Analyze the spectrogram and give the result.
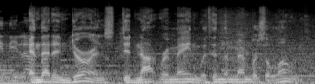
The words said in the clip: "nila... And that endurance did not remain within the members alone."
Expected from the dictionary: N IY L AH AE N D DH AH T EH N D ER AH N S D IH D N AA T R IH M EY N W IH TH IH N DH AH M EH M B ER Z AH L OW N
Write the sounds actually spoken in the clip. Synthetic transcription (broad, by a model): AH N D DH AH T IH N D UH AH N S D IH D N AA T R IH M EY N W IH TH IH N DH AH M EH M B ER Z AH L OW N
